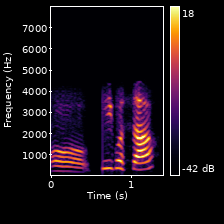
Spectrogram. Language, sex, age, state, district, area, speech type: Assamese, female, 60+, Assam, Darrang, rural, conversation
